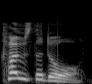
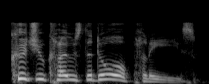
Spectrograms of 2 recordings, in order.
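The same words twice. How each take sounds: First: Blunt order; teacher modelling a bare command; direct command. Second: Softened, courteous ask; teacher modelling the polite version; polite request. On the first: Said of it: "these can sound very direct as imperatives". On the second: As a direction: make it a gentle request. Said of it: "write as polite requests". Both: Shown as a demonstration.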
